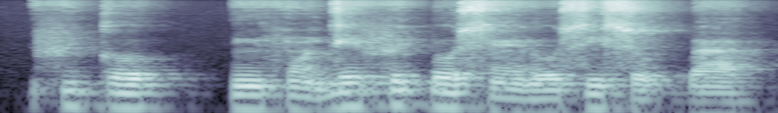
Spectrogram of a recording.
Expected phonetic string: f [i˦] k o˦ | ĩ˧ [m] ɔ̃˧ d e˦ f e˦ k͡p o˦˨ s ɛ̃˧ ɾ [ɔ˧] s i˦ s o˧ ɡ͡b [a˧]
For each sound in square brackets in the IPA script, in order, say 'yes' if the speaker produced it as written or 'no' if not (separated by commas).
yes, no, no, yes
